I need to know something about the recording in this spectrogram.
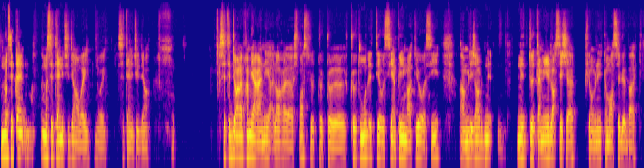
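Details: Adult man who has stuttered since childhood and has had speech therapy, speaking French in an interview; stuttering.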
